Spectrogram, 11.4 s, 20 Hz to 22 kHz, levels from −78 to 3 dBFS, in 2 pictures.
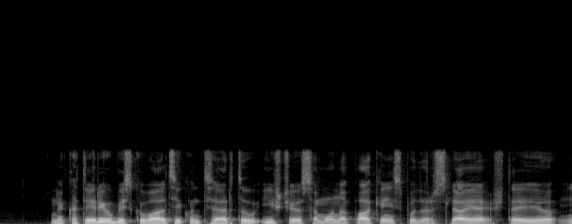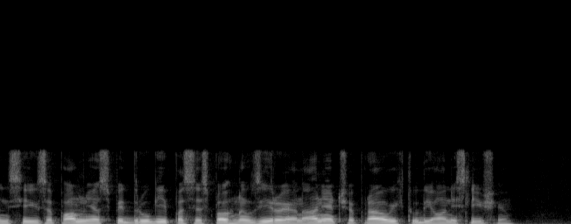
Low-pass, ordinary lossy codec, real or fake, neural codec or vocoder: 7.2 kHz; MP3, 96 kbps; real; none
